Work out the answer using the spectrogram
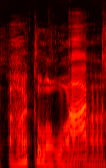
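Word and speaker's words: Ocklawaha: Oklawaha, because they either spell it O-C-K or OK. Some people just do OK. Okay. I was spelling it O-A-K like oak, but I looked it up and it's Oklawaha.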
